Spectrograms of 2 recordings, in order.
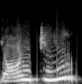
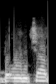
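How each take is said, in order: First: The two words are said separately and fully. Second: The two words blend into one 'doncha' sound. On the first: "अगला word है डोंट यू" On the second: "English language के अंदर डोंचा बोल दिया जाता है"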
